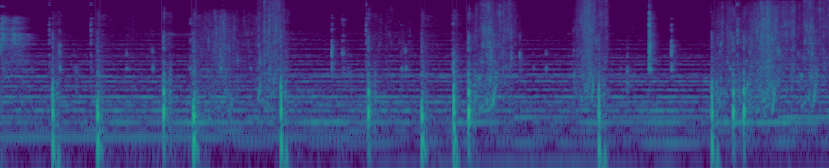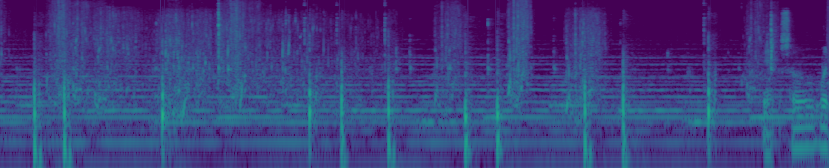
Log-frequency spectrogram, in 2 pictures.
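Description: Minecraft water drips and splashes in a building tutorial, a string of sharp drip plops coming every second or so over a soft, steady watery background.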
